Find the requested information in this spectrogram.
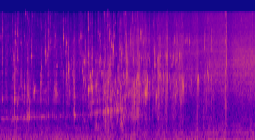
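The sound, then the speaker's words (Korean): Cola poured over large ice cubes makes a steady liquid stream, with bright crackling fizz and small ticks scattered throughout. “먼저 콜라부터 달고 갈까요? 여기 있는데 아 우주 콜라. 아, 얼음 거대.”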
